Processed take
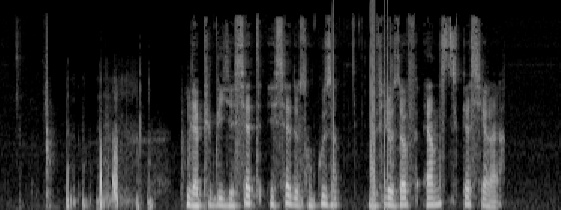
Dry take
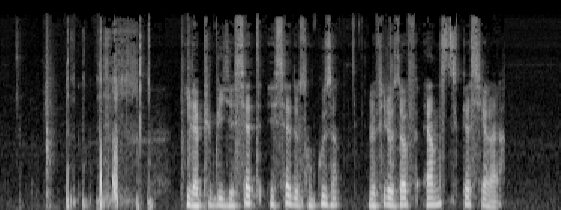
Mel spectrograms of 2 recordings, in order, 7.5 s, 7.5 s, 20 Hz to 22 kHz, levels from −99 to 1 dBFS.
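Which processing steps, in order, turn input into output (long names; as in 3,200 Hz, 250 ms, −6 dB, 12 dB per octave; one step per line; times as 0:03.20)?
0:00.62–0:02.54: low-pass filter 1,400 Hz 12 dB per octave
0:04.42–0:05.17: wrap-around overflow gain 16 dB
level −6.5 dB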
